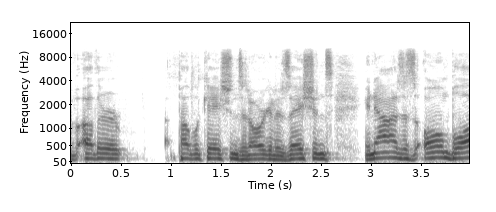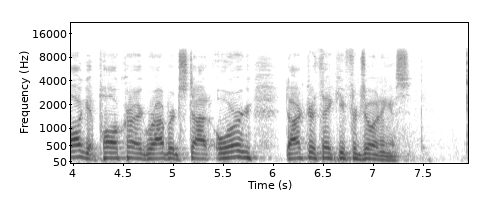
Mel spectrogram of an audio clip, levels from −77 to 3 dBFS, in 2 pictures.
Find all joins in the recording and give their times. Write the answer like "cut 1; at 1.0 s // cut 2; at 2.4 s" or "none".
cut 1; at 2.7 s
